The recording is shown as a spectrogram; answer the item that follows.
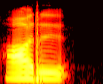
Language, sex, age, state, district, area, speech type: Tamil, female, 18-30, Tamil Nadu, Erode, rural, read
